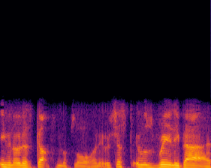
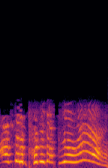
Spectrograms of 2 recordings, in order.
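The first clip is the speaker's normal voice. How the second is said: very high-pitched puppet voice. Retelling what someone said in a video: Elmo voice. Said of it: "in the, the Elmo voice".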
